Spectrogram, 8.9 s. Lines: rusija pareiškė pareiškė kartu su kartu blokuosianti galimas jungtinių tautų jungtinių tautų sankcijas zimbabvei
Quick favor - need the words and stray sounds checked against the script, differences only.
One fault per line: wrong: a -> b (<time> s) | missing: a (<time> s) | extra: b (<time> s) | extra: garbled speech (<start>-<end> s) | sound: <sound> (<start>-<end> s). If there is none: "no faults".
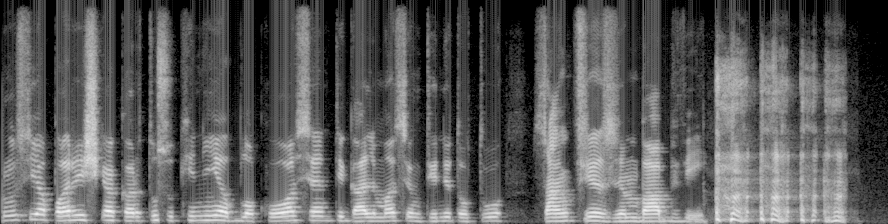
missing: pareiškė (1.1 s)
wrong: kartu -> kinija (1.9 s)
missing: jungtinių tautų (5.0 s)
sound: cough (7.1-8.5 s)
